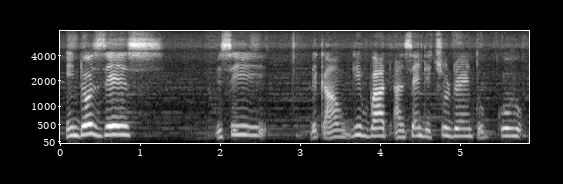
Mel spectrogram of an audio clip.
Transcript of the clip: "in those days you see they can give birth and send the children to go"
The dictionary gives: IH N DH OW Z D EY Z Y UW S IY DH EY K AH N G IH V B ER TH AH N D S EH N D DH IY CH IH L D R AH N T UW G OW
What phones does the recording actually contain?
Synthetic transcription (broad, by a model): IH N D OW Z D EY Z Y UW S IY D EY K AH N G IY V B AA T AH N S EH N D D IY CH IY L D R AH N T UW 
